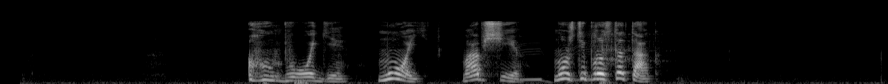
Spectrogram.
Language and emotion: Russian, angry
